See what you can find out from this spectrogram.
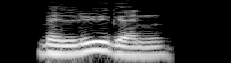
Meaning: to lie to, to tell someone a lie, to tell someone lies
- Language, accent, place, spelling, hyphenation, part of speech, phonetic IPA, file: German, Germany, Berlin, belügen, be‧lü‧gen, verb, [bəˈlyːɡn̩], De-belügen.ogg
